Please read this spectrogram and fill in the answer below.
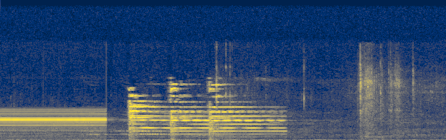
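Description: Faint bell-like chime from the competition field's sound system, signalling the start of the driver-controlled period. It rings from about a second in for about a second and a half, just after a steady high tone stops.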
